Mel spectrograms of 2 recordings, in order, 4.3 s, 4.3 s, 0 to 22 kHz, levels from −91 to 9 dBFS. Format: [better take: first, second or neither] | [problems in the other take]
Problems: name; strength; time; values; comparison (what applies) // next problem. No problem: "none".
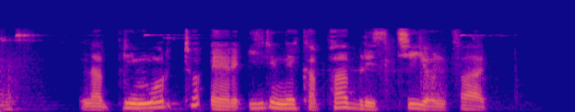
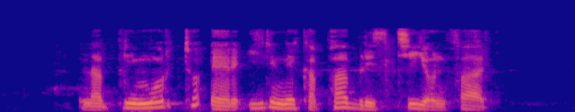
second | noise reduction (neural mask model RNNoise)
